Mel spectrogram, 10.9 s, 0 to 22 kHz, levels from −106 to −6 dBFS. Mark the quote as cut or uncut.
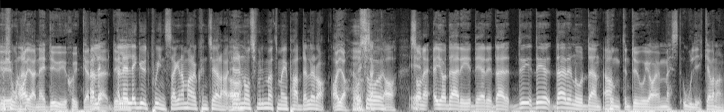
uncut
